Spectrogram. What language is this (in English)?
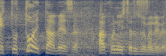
Serbian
